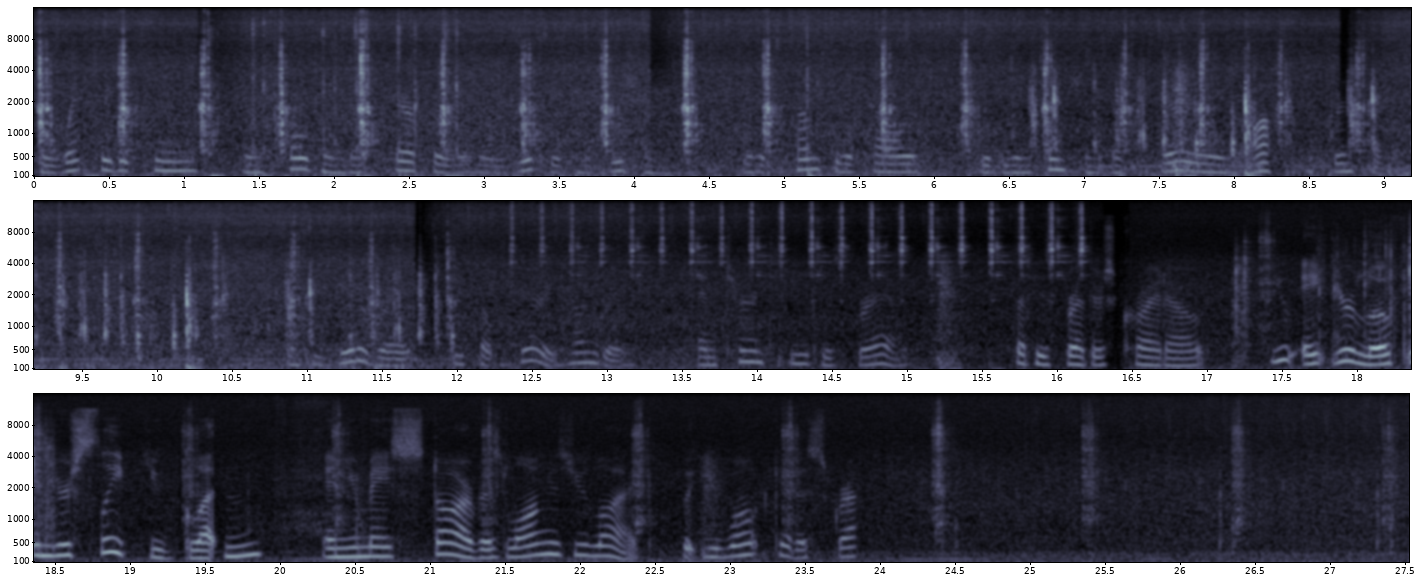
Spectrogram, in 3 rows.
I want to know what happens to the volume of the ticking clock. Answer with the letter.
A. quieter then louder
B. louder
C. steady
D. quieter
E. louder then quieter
D.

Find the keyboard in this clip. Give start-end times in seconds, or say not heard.
0.2-12.0.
